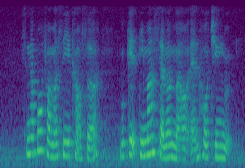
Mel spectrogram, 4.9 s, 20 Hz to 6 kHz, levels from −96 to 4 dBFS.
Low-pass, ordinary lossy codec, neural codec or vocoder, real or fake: 5.4 kHz; none; none; real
